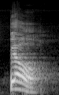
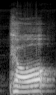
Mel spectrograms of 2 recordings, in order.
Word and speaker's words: 뼈: 많아서 항상 바쁘다 땀은 뼈 벼 아니고 펴 아니고 뼈요 입니다 뼈 4 의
